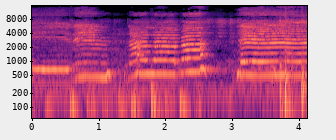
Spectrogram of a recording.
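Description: Young child singing in long, steady held notes, three sung phrases with short breaths between them.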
